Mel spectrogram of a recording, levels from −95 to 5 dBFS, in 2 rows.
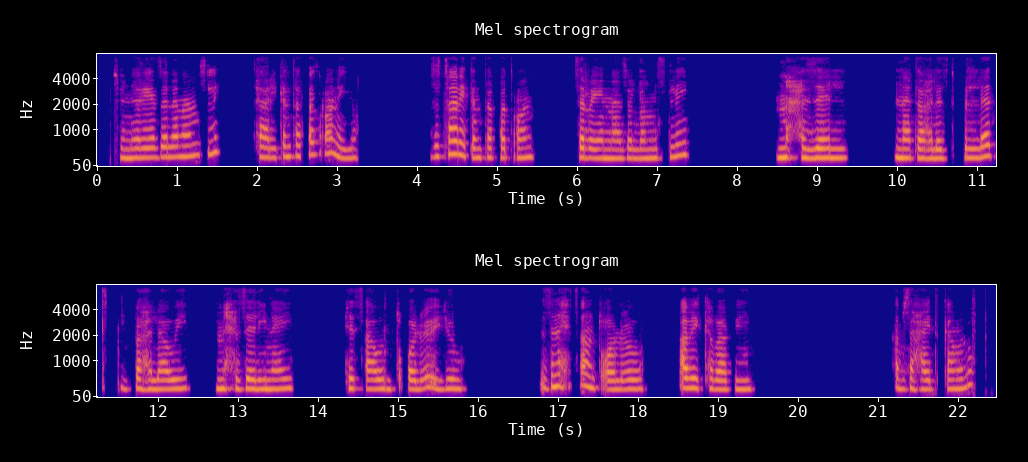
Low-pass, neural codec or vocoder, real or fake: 7.2 kHz; codec, 16 kHz, 8 kbps, FreqCodec, larger model; fake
